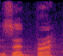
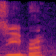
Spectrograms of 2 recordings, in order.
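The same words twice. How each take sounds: First: The first syllable is said like 'zeb'. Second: The first syllable is said like 'zee'.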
